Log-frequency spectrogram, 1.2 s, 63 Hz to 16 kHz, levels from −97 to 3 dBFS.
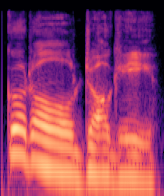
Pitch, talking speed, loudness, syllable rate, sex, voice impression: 125 Hz, 145 wpm, -14 LUFS, 3.7 syllables/s, male, masculine, middle-aged, tensed, powerful, slightly hard, clear, slightly halting, slightly raspy, intellectual, mature, slightly friendly, slightly unique, wild, lively, strict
